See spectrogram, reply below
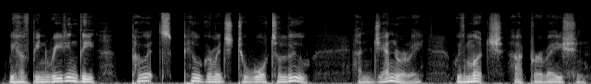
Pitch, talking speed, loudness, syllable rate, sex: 115 Hz, 140 wpm, -18 LUFS, 5.8 syllables/s, male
